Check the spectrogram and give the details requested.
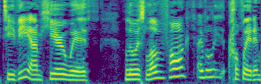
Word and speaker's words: Lovhaug: Okay, this is Ian again from 2 City TV, and I'm here with Lovhaug, I believe. Hopefully I didn't butcher the name, and otherwise...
